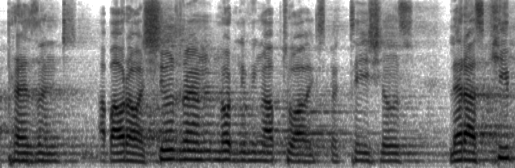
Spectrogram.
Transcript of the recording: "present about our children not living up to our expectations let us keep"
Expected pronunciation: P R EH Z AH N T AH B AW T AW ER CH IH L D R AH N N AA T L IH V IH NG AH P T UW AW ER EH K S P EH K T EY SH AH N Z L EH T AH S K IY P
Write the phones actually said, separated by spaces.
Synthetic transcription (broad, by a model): P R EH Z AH N T AH B AW T AW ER CH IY L D R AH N N AA T L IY V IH NG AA P T UW AW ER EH K S P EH K T EY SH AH N S L EH T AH S K IY P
